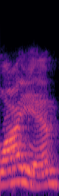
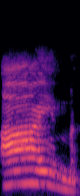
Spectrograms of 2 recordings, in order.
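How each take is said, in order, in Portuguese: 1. É dito como duas palavras completas e separadas. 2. É dito como uma sílaba contraída.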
